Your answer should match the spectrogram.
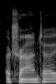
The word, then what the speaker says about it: Otranto: How would you pronounce that? Otranto? – Otranto, yeah. – Otranto. That okay. Yeah, that's better.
